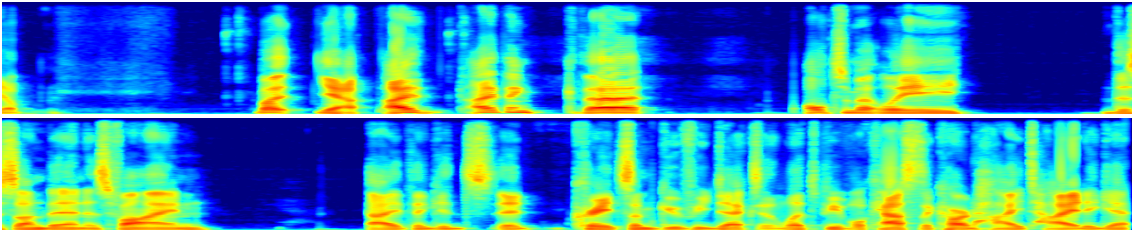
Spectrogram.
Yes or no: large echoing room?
no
